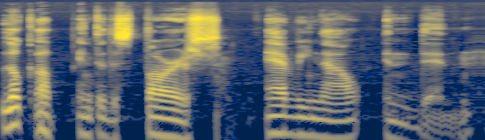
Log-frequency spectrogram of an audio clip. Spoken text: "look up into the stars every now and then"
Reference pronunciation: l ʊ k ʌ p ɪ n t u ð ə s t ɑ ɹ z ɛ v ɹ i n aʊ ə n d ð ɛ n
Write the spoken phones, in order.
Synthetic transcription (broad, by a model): l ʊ k ʌ p ɪ n t u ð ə s t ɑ ɹ s ɛ v ɹ i n aʊ ə n d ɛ n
